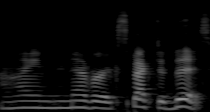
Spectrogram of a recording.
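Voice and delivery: low, anxious, worried, troubled voice. Reading a book aloud, a character's reply: low, worried voice. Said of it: "he said in a low, worried voice".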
